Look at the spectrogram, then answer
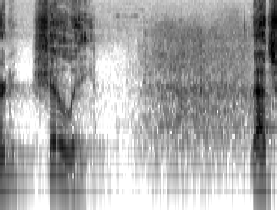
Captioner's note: laughter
